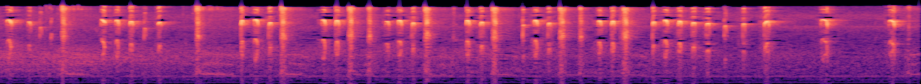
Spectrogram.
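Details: Female squirrel, noted as having visible teats and very likely young, chattering and scolding at a familiar home spot; sharp, high clicking chirps in irregular runs, several per second with brief pauses.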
